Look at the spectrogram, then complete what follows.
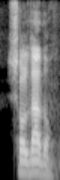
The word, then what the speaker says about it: soldado: soldado, Но в обоих случаях можно произносить и аппроксимант «з». Madrid, soldado, В русском языке при определенных условиях пропадает разница между звонкими и глухими согласными.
